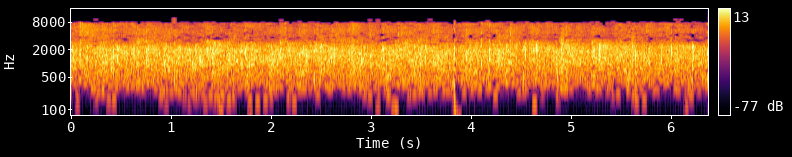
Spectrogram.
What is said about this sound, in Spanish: Vamos a extender el aplauso inicial saludando a Patricio Barton.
